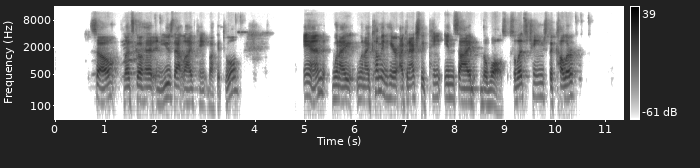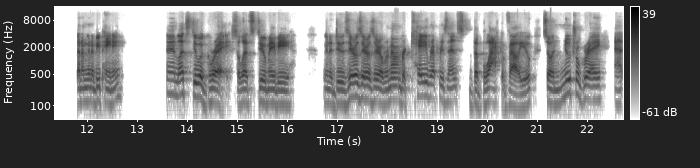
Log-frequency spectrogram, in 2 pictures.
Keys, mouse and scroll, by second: 2.5 click, 4.0 click, 11.1 click, 11.3 click, 15.7 click, 16.4-17.7 typing.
